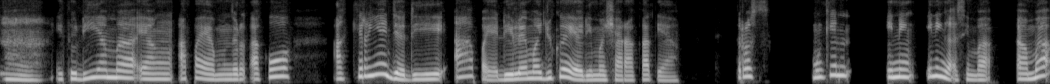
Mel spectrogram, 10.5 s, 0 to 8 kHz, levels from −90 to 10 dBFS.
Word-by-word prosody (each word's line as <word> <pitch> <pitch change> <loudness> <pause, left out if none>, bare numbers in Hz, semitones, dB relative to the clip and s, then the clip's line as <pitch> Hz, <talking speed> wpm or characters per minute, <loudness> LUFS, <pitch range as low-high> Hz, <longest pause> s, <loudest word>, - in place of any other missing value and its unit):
Nah, 165 -4 -3
itu 195 +1 -1
dia 240 +7 +2
Mbak, 245 -2 +4
yang 195 -1 0 0.2
apa, 210 +2 -6
ya, 190 -4 0
menurut 180 +1 -1
aku, 265 +10 +1 0.5
akhirnya 295 - +1
jadi, 180 -1 +2
apa 280 - -4
ya, 155 - -3
dilema 200 +5 +4
juga, 225 +6 +2
ya, 175 -9 +4
di 160 - -1
masyarakat, 165 0 -3
ya. 145 -2 -7 0.7
Terus, 275 +2 -2 0.4
mungkin, 315 +7 +1 0.4
ini 260 0 +4
ini 295 +1 +4
enggak 175 -7 -1
sih 175 - -5
Mbak, 165 -1 -2 0.3
e - - +2
Mbak 255 +11 +2
195 Hz, 160 wpm, -18 LUFS, 175-255 Hz, 0.7 s, Mbak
